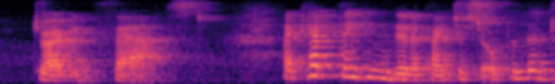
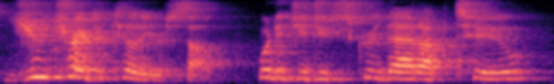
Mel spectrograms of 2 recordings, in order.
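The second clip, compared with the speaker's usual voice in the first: louder sneering jab; mocking taunt; 2 semitones higher, 7 dB louder than usual. Joey taunting Zach about his failed attempt, mocking and louder. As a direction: jeer at him like a cruel kid brother.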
